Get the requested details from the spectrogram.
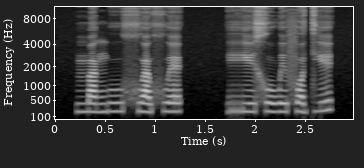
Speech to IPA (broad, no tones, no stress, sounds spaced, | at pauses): m a ŋ uː xʷ a xʷ ɛ | rʲ e x o w e f ʌ tʲ e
